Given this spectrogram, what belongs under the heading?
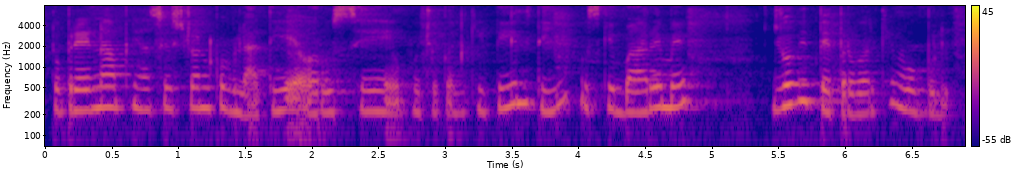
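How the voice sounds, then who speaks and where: A woman's voice: fairly high pitch, fairly even intonation, normal speed, gravelly, mellow. A woman telling a love story in a casual, chatty way, linking her sentences with many "so"s. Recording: echoey room.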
